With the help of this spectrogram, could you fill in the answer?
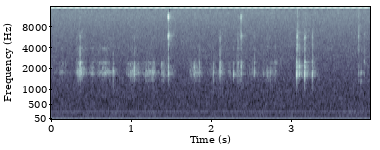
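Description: A small teal-anodized metal Masterlock combination padlock with a steel shackle, solid and held in both hands, is tapped, scratched and dial-turned with fingertips and nails. Soft, quick clicks and light scratches with a mid-pitched ring near 1.6 kHz repeat irregularly over a steady low hum, with a brighter cluster of taps near the end.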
